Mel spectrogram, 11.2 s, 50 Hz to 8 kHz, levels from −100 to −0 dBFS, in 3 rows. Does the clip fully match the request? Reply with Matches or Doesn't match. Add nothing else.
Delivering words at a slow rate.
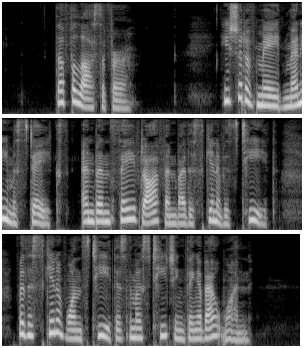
Doesn't match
